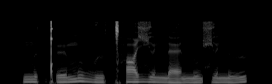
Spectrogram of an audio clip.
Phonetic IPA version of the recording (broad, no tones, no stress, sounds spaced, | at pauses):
n̪ ɯ ǃʼ ø m u v ɯ ǀʰ ɑ ʑ ø n̪ æ n u ɕ ø n ɯ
